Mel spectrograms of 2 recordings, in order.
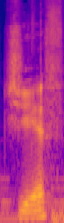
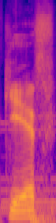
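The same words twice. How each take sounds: First: The word begins with a soft J sound. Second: The word begins with a hard G sound. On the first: "is peanut butter" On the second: "is graphical interchange format"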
